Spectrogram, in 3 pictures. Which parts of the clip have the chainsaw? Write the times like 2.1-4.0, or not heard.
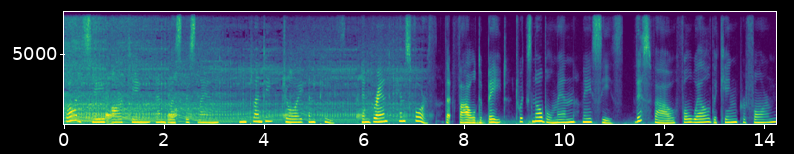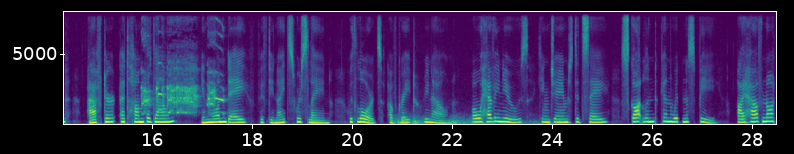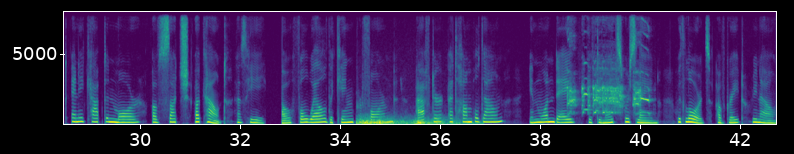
0.0-7.4.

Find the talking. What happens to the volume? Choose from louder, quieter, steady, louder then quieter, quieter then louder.
quieter.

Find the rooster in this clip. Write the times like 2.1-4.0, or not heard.
15.8-17.6, 38.5-40.3.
